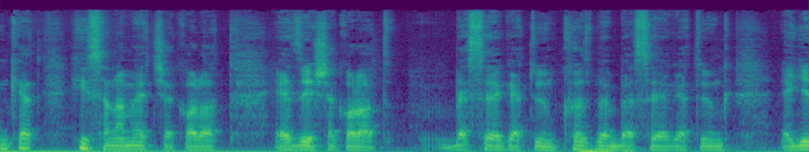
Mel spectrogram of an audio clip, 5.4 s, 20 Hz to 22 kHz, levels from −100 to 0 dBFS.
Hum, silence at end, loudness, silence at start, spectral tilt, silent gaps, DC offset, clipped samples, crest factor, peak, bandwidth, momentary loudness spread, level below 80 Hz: none; 0 s; -28 LUFS; 0 s; -4.5 dB/octave; none; under 0.1%; under 0.1%; 16 dB; -10 dBFS; 17 kHz; 8 LU; -36 dBFS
